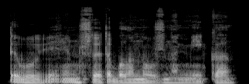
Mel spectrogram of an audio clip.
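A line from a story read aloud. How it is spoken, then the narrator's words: Weary question. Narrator (Russian): устало спросила Корнелла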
